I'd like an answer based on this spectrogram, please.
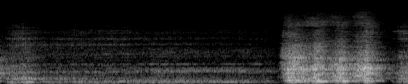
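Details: Tiger giving a single short, harsh roar of about one second near the end, after a stretch of low rumbling background noise.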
